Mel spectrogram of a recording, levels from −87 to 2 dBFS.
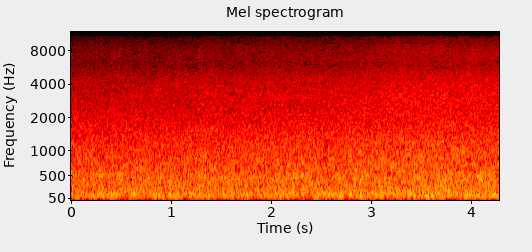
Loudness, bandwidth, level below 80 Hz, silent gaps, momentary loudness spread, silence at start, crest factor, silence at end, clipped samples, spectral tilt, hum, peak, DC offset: -31 LUFS; 11.5 kHz; -44 dBFS; none; 3 LU; 0 s; 14 dB; 0 s; under 0.1%; -5.5 dB/octave; none; -16 dBFS; under 0.1%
